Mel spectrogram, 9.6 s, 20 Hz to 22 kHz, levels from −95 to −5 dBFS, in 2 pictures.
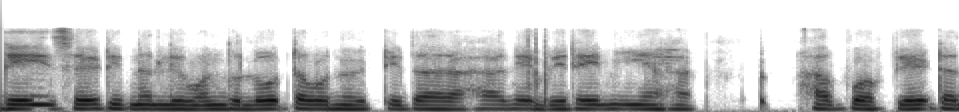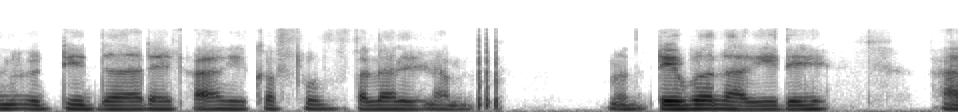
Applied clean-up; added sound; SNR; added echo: neural diffusion model UNIVERSE++.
